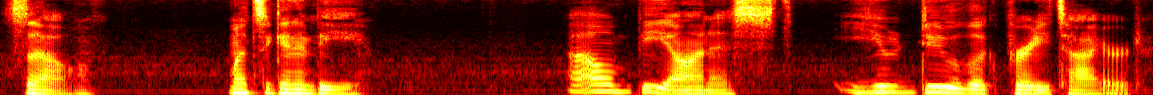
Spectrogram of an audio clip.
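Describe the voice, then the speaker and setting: A man playing a sweet, caring, gently teasing boyfriend in a soft, reassuring ASMR roleplay. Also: medium pitch, big pitch swings, slow, dry recording, heavily acted. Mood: affectionate, playful. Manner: soft, tender, reassuring, playful. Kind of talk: ASMR boyfriend roleplay, intimate scripted monologue.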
